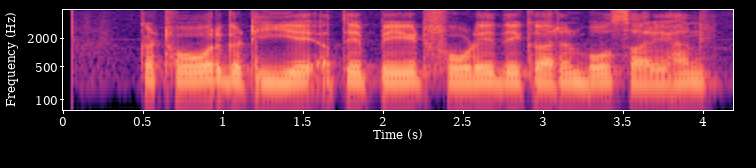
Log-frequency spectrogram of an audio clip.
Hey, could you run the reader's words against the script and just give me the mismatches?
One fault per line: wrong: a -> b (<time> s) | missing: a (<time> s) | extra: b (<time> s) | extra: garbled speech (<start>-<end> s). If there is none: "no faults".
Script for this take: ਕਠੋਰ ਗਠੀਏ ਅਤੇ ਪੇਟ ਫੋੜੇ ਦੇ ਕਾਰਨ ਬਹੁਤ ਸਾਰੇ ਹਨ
no faults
